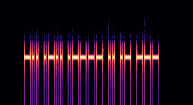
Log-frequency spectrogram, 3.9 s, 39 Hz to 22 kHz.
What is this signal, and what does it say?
Morse code, heard as a keyed tone, about 28 wpm, 700 Hz. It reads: DL1IAO
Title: Call Signs Repeated 2x - 30wpm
